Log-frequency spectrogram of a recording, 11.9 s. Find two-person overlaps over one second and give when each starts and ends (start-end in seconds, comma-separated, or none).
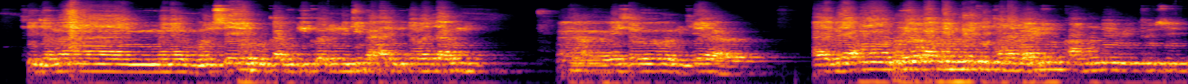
8.9-10.5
